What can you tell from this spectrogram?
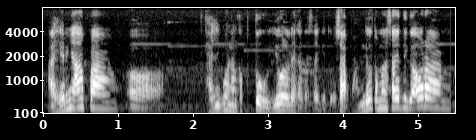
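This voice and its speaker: Male guest storyteller, a bit high voice, casual spooky tale, slips into quoted voices. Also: sing-song, darkish tone. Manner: acts out quoted voices, many "kata saya gitu" tags; chants prayer phrases slowly.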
